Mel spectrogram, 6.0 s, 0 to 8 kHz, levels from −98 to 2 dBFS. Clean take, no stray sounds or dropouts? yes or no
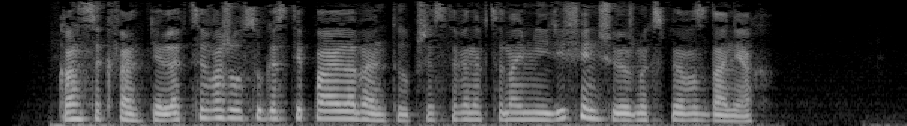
yes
